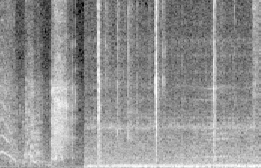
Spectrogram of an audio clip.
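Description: A metal pole clicks as it is extended.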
